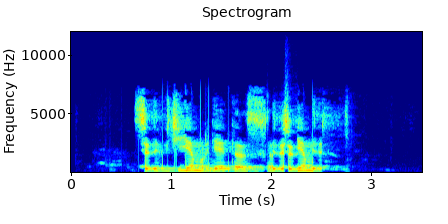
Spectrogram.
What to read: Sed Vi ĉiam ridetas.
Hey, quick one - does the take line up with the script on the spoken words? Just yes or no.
no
